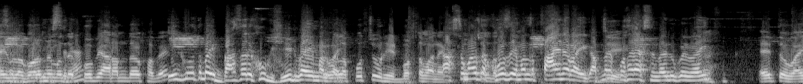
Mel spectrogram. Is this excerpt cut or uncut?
uncut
